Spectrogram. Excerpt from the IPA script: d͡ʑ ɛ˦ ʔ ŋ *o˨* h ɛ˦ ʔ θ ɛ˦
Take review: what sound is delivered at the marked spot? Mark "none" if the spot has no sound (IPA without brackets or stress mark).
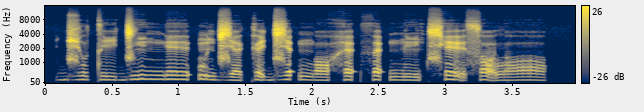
ɔ˨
